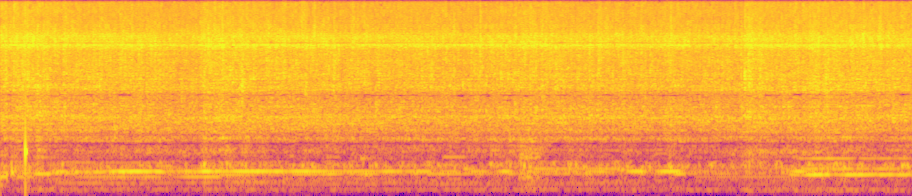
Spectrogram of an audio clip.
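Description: Water running steadily from a tap, with faint background jazz music underneath.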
